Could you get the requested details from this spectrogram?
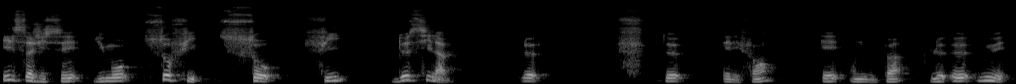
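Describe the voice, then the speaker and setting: A man teaching young children a dictation lesson at home, slowly and patiently spelling out syllables and sounds. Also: fairly high pitch. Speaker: primary school teacher.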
